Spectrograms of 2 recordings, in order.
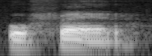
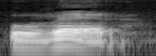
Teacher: So to give an example, Proto-Indo-European uber, when affected by Grimm's Law, becomes ufer. Because the voiceless fricative f has an unstressed syllable before it, Verna's Law takes place and it becomes voiced. Uver. This is the word that becomes over in English.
